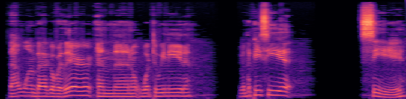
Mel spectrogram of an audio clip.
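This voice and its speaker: With a Michigan accent and a dark, mellow tone, a man with a fairly high pitch and ordinary pitch variation speaks at a moderate pace with very even loudness and long, frequent pauses. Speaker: streamer building model kits. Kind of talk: casual live stream chat while building. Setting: live stream.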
